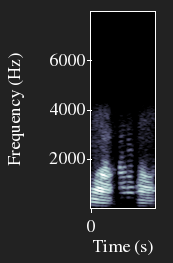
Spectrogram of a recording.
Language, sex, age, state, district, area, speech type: Malayalam, male, 60+, Kerala, Kasaragod, urban, conversation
